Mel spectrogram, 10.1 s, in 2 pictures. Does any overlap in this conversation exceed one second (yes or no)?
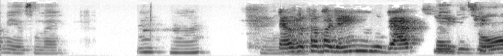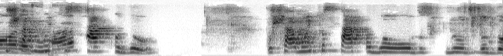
yes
